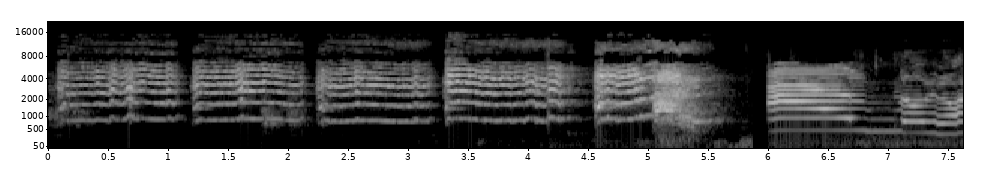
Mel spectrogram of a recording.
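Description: Small poodle yelping in a run of about six high-pitched cries while its nails are being clipped. A short hissing rush comes about five seconds in. Near the end a cat lets out a long, drawn-out meow.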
